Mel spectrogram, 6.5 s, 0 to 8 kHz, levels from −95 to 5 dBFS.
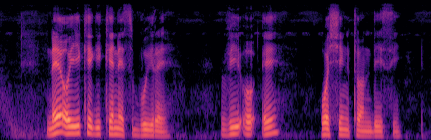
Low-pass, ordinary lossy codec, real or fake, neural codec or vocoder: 7.2 kHz; none; real; none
